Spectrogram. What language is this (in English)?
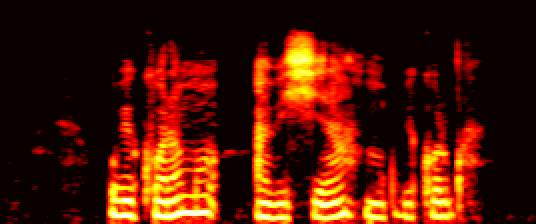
Kinyarwanda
